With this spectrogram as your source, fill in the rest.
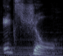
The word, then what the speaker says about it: Ixchel: she's the reincarnation of Ixchel. I think that's how you pronounce that. Itzel. It's Itzel, like schnitzel.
